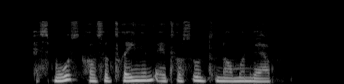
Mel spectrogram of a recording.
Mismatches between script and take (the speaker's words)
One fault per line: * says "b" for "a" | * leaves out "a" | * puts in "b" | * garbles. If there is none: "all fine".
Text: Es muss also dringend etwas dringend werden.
* says "unternommen" for "dringend"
